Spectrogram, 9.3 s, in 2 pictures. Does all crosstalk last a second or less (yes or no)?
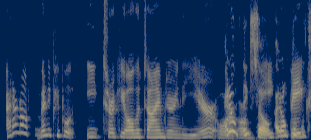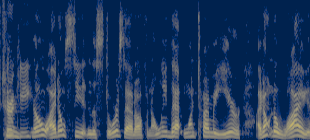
no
